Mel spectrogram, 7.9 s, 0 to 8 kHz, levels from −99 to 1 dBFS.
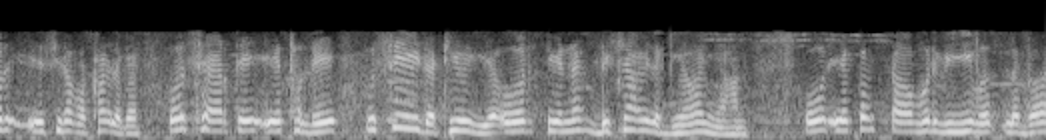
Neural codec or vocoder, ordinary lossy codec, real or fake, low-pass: vocoder, 44.1 kHz, 128 mel bands every 512 samples, BigVGAN v2; AAC, 16 kbps; fake; 7.2 kHz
